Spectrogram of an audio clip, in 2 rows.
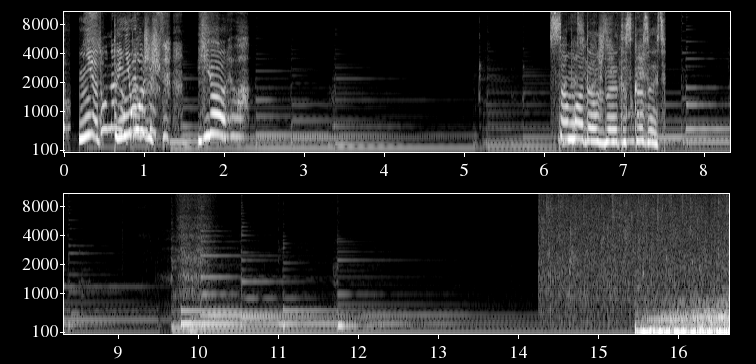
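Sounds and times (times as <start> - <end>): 
speech: 0.2 - 2.5, 6.1 - 7.6
rain falling: 14.3 - 16.6.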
